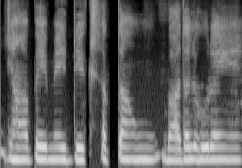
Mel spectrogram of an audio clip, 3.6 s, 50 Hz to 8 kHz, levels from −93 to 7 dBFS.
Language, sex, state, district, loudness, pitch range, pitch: Hindi, male, Madhya Pradesh, Bhopal, -14 LUFS, 210-220 Hz, 215 Hz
